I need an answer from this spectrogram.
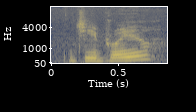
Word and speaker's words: Gibril: His name is Gibril. Did I pronounce it right? Okay. Yes. Welcome to the show, Gibril. Good to be here. Do you want to introduce yourself? Yes. Hello everybody, my name is Gibril.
